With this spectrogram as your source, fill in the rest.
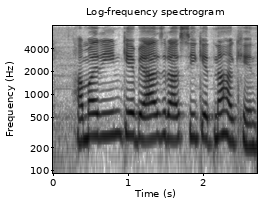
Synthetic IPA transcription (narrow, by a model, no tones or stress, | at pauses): hɐməɾiːnkebjaːzɾaːsikɪt̪naɦɐkʰẽːn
